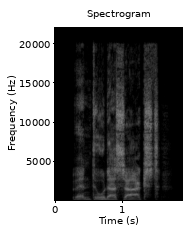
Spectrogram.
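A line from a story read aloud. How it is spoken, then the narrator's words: Growled. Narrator (German): knurrte Master Duncan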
